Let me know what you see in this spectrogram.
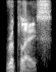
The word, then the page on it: replace: British English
